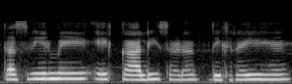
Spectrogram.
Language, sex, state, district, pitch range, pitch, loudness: Hindi, female, Madhya Pradesh, Bhopal, 220-250 Hz, 230 Hz, -14 LUFS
